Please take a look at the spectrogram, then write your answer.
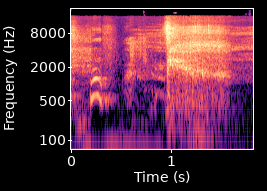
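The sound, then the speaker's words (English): A dog barks twice: first a short, high yelp, then about a second later a louder, rougher bark that trails off. Nobody speaks. “Baxter, bark twice if you're in Milwaukee.”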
